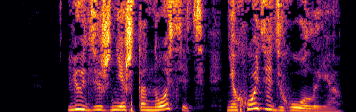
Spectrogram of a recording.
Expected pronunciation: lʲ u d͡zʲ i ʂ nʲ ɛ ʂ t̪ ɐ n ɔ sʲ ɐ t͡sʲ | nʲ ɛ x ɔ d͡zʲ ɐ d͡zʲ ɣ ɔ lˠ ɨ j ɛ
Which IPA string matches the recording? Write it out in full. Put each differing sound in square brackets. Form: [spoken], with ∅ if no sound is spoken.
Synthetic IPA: lʲ u d͡zʲ i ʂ nʲ ɛ ʂ t̪ ɐ n ɔ sʲ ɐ t͡sʲ | nʲ ɛ x ɔ d͡zʲ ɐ d͡zʲ ɣ ɔ lˠ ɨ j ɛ

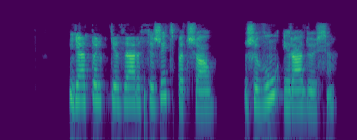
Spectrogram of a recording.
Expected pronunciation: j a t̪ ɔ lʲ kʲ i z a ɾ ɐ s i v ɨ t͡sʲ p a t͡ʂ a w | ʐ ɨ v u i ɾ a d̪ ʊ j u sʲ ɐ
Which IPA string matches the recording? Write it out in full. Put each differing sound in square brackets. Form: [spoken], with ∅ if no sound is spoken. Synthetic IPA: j a t̪ ɔ lʲ kʲ i z a ɾ ɐ s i [ʐ] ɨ t͡sʲ p a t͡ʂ a w | ʐ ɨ v u i ɾ a d̪ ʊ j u sʲ ɐ

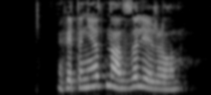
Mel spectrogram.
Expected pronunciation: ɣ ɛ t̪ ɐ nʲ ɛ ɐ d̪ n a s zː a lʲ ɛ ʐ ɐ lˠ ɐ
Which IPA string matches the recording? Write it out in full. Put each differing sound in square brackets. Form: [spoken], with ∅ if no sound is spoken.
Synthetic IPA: ɣ ɛ t̪ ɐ nʲ ɛ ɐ d̪ n a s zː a lʲ ɛ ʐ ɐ lˠ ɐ

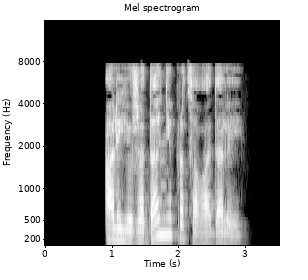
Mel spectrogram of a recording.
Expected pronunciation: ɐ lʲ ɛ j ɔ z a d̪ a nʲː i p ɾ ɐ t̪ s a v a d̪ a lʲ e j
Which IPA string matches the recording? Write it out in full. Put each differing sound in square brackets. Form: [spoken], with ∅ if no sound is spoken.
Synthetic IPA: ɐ lʲ ɛ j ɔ [ʐ] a d̪ a nʲː [ɛ] p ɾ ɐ t̪ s a v a d̪ a lʲ e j

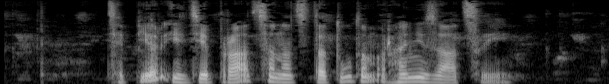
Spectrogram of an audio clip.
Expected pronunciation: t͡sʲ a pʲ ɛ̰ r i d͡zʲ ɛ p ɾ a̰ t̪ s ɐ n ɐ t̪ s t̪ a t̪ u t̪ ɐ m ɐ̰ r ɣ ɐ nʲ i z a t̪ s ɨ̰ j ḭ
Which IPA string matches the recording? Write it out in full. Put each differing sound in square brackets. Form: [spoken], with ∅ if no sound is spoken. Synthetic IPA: t͡sʲ a pʲ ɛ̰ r i d͡zʲ ɛ p ɾ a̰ t̪ s ɐ n ɐ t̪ s t̪ a t̪ u t̪ ɐ m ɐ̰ r ɣ ɐ nʲ i z a t̪ s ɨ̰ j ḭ

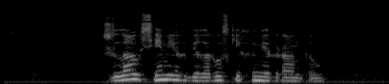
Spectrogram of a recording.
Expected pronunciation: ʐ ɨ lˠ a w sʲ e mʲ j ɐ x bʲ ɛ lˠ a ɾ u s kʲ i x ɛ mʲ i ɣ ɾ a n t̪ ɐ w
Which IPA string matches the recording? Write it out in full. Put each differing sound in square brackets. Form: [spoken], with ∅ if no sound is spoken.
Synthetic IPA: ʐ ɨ lˠ a w sʲ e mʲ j ɐ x bʲ ɛ lˠ a ɾ u s kʲ i x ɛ mʲ i ɣ ɾ a n t̪ ɐ w

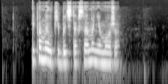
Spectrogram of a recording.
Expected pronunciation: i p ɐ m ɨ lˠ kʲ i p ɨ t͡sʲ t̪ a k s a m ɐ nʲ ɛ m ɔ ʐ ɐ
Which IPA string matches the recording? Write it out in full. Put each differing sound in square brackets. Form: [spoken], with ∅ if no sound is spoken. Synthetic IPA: i p [a] m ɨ lˠ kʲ i [b] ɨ t͡sʲ t̪ a k s a m ɐ nʲ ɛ m ɔ ʐ ɐ

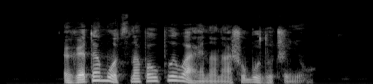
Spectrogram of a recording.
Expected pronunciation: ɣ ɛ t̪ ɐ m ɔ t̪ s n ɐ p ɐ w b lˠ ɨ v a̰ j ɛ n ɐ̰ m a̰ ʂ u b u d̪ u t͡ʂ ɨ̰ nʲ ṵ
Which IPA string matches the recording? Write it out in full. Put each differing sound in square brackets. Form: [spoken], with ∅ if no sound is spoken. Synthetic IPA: ɣ ɛ t̪ ɐ m ɔ t̪ s n ɐ p ɐ w [p] lˠ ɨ v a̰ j ɛ n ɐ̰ [n] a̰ ʂ u b u d̪ u t͡ʂ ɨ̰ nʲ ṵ

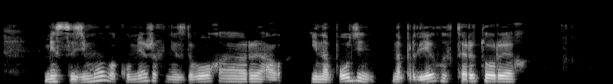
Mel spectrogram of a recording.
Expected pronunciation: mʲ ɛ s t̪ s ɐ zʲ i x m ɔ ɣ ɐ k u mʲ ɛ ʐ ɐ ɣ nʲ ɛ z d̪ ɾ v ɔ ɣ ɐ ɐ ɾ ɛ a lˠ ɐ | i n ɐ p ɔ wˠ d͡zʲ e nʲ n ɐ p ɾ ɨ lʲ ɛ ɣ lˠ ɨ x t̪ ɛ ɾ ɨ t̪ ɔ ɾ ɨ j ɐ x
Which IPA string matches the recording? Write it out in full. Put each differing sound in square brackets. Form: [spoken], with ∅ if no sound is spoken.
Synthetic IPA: mʲ ɛ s t̪ s ɐ zʲ i [∅] m ɔ [v] ɐ k u mʲ ɛ ʐ ɐ [x] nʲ ɛ z d̪ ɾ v ɔ ɣ ɐ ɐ ɾ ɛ a lˠ ɐ | i n ɐ p ɔ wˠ d͡zʲ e nʲ n ɐ p ɾ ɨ lʲ ɛ ɣ lˠ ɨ x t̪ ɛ ɾ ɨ t̪ ɔ ɾ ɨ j ɐ x

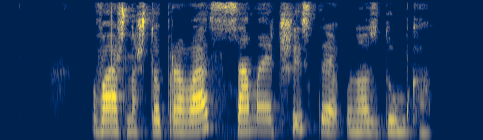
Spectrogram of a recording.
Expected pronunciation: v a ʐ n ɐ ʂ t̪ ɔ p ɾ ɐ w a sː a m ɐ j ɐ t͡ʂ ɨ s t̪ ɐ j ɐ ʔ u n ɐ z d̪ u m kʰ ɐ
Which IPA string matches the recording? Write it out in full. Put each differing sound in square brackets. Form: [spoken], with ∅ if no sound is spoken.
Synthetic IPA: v a ʐ n ɐ ʂ t̪ ɔ p ɾ ɐ [v] a sː a m ɐ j ɐ t͡ʂ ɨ s t̪ ɐ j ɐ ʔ u n [a] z d̪ u m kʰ ɐ

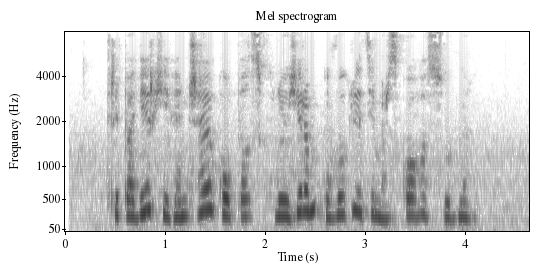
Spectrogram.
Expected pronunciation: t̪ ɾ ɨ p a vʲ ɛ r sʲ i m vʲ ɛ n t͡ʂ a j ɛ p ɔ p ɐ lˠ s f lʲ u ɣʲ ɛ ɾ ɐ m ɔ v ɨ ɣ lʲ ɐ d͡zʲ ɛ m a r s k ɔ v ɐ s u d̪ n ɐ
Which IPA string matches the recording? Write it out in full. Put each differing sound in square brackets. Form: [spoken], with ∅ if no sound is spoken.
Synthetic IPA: t̪ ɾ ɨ p a vʲ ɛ r [xʲ] i [∅] vʲ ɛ n t͡ʂ a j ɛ [k] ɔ p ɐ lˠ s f lʲ u ɣʲ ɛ ɾ ɐ m [u] v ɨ ɣ lʲ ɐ d͡zʲ ɛ m a r s k ɔ [ɣ] ɐ s u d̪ n ɐ

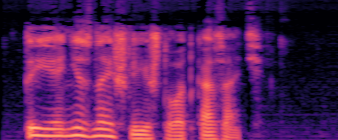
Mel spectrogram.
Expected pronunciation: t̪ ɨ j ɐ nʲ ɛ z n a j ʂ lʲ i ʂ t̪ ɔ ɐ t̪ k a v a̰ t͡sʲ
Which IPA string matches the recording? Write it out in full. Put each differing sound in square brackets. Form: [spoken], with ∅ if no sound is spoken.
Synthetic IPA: t̪ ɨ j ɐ nʲ ɛ z n a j ʂ lʲ i ʂ t̪ ɔ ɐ t̪ k a [z] a̰ t͡sʲ

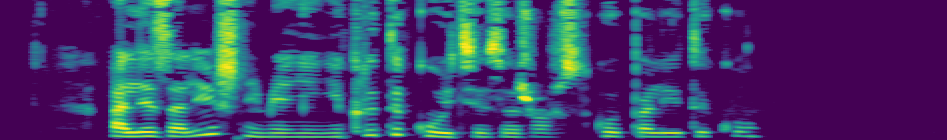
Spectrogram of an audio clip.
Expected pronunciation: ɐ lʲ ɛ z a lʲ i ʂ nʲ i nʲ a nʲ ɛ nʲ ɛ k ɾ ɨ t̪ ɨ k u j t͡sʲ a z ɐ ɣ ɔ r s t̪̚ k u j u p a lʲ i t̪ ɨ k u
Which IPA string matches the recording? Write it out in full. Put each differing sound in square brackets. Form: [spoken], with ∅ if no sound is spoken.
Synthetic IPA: ɐ lʲ ɛ z a lʲ i ʂ nʲ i [mʲ] a nʲ ɛ nʲ ɛ k ɾ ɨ t̪ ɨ k u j t͡sʲ [ɛ] z ɐ [ʐ] ɔ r s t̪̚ k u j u p a lʲ i t̪ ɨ k u

